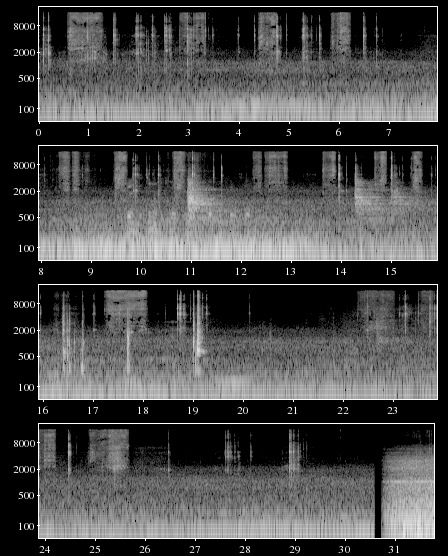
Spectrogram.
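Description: Aerosol spray-paint can hissing in many short bursts and a few longer sweeps as letters are sprayed, with a low rumble swelling and fading in the middle.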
